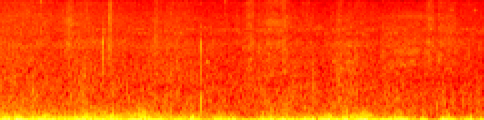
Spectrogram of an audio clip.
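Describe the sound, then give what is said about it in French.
Wind blows steadily outdoors, a deep, rumbling roar that buffets the microphone with gusty low thumps and a faint airy hiss above, continuous throughout with no voices. “Et là, ça souffle.”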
